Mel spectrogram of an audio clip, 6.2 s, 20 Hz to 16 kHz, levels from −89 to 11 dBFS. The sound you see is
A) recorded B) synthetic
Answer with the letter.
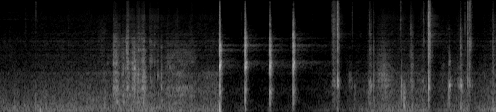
B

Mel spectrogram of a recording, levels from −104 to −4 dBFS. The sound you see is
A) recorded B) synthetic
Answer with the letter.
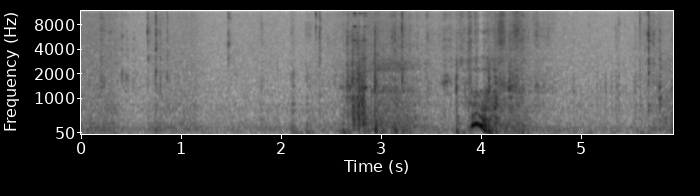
A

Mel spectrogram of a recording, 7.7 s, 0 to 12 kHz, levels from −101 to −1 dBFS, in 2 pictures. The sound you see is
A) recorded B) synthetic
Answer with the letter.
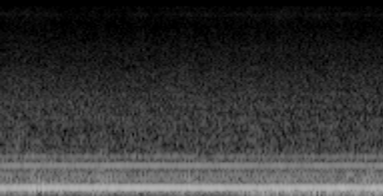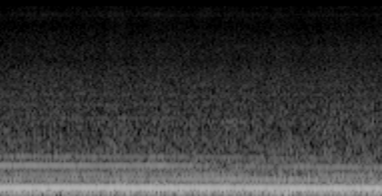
A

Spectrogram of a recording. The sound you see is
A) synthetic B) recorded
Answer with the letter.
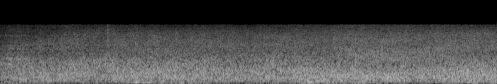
B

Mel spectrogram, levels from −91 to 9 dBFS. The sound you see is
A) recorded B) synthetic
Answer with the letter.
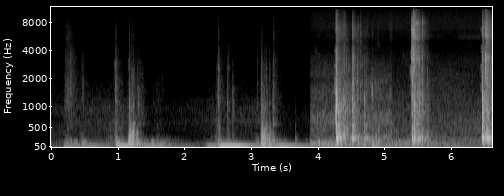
A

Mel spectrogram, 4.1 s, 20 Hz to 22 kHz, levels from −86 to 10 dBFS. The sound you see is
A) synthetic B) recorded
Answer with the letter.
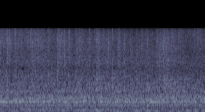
A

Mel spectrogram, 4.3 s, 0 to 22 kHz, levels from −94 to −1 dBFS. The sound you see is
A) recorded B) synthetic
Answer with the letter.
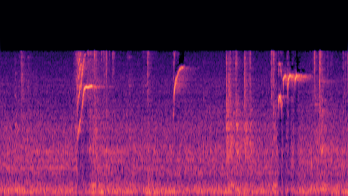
B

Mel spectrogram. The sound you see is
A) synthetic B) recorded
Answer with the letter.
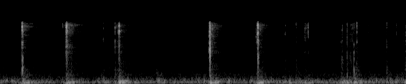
A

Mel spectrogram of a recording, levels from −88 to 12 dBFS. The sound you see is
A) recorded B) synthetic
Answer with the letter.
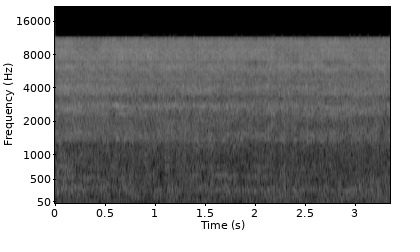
B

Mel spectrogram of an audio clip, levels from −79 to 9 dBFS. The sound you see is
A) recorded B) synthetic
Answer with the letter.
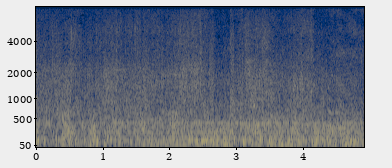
A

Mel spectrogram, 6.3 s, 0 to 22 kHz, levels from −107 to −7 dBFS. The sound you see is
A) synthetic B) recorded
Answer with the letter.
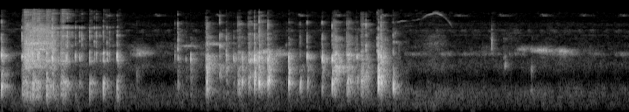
B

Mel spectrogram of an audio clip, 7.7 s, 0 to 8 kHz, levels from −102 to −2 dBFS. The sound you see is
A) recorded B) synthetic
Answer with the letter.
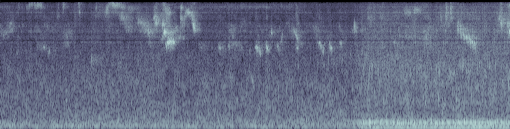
B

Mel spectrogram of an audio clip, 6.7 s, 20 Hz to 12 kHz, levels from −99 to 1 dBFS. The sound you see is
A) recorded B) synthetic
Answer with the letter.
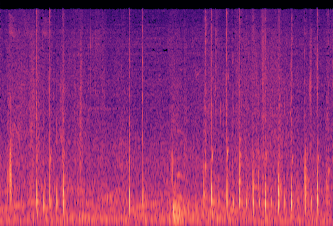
A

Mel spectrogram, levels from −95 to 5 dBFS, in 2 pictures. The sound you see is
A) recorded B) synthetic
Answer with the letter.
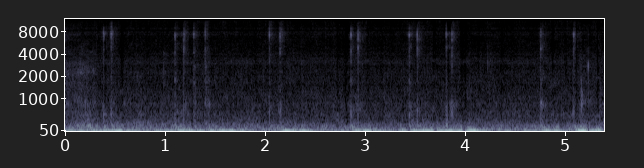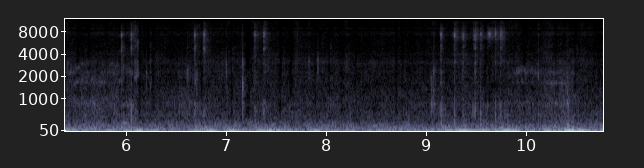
B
